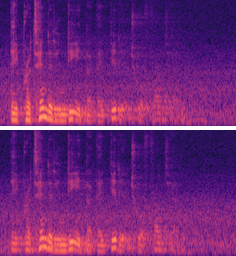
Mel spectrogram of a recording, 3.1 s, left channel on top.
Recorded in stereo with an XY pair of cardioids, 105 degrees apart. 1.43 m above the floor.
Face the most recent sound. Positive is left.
turn(degrees=-30)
